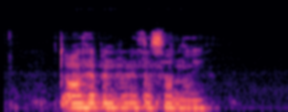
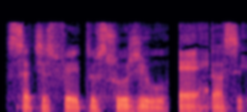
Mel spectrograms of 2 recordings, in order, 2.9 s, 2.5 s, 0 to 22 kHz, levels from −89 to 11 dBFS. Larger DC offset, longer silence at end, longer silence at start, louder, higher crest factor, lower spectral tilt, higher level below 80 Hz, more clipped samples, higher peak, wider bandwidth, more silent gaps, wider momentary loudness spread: neither; first, 0.8 s vs 0.05 s; first, 0.6 s vs 0.05 s; first, -19 LUFS vs -24 LUFS; about the same, 18 dB vs 16 dB; first, -5.5 dB/octave vs -4 dB/octave; second, -54 dBFS vs -40 dBFS; neither; first, -2 dBFS vs -8 dBFS; second, 7.8 kHz vs 10.5 kHz; neither; first, 13 LU vs 3 LU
